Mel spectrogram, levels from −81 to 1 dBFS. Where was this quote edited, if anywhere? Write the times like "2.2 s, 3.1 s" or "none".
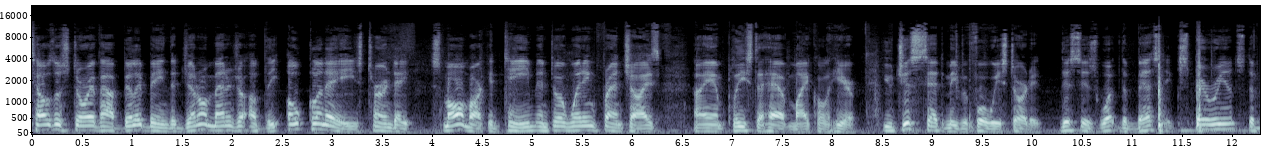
10.0 s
